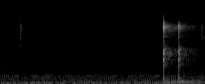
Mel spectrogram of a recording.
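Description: Two sharp taps in quick succession near the end, a utensil knocking against the bowl while the last of a pink cheesecake topping is poured into the pan.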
